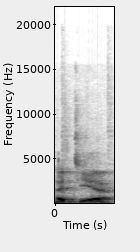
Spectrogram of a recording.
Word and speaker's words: adieu: Adieu.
